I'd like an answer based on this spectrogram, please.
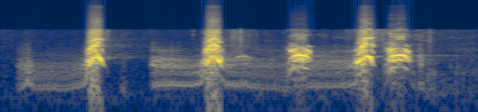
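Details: Female Italian Greyhound out on a walk, reacting to seeing a horse: low rumbling growl underneath, broken by five sharp barks roughly every second, the last two close together.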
